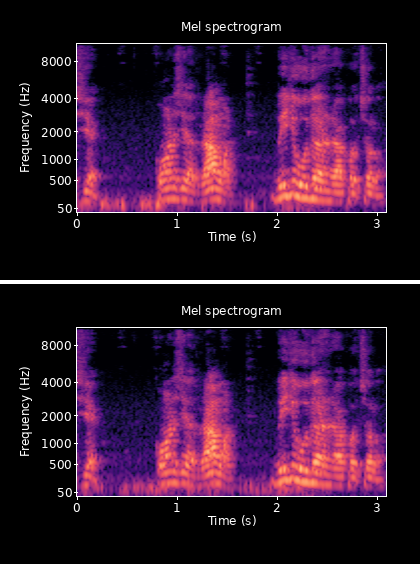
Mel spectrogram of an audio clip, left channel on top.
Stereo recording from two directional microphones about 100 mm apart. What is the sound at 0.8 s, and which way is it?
Speech, 25° right (ahead or behind).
